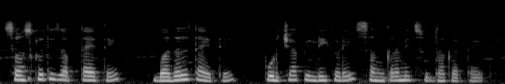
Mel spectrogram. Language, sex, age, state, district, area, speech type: Marathi, female, 30-45, Maharashtra, Pune, urban, spontaneous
